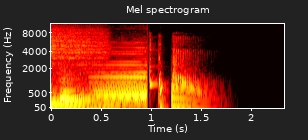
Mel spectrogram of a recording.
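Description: Editing music with held notes, then a sharp click about a second in and a short cartoon sound effect that falls in pitch and fades away quickly.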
